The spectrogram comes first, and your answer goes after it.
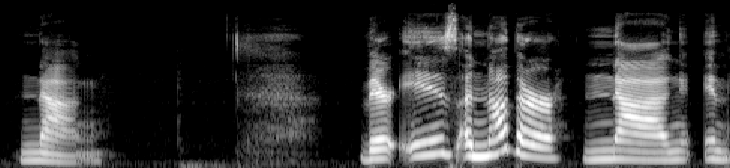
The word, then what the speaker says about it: ng: And then if you want to add an object, the sentence marker here is n g nang.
